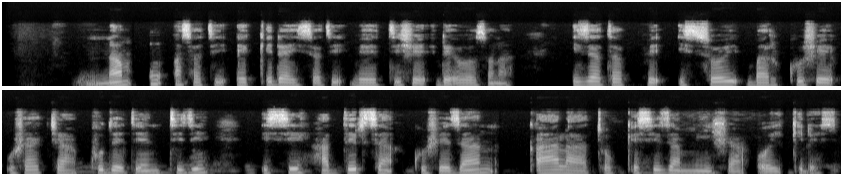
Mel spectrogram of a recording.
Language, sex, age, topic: Gamo, male, 25-35, government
